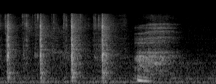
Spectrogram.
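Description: A paint sponge dabbing on a paper journal page: a quick run of light taps through the first second, followed by a short hummed 'mm' of voice.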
